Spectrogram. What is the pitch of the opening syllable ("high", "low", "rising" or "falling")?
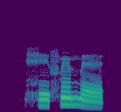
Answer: low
